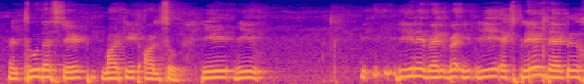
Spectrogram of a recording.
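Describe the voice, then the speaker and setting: A man with a Pakistani accent answering audience questions at length, halting often with restarts and fillers. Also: fairly high pitch. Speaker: guest speaker, author. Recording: roomy, dull lo-fi sound.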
